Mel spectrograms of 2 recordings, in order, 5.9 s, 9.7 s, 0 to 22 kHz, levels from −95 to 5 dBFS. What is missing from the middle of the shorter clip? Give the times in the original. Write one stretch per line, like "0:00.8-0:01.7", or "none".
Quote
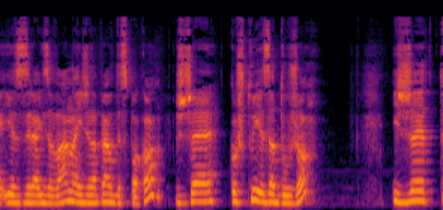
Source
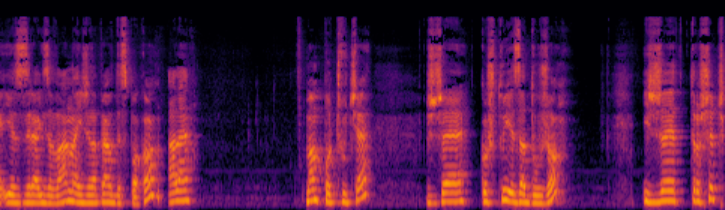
0:02.2-0:05.5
